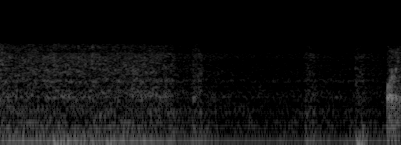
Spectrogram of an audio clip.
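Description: Quiet background hiss with a few faint soft clicks from typing on a laptop keyboard.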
